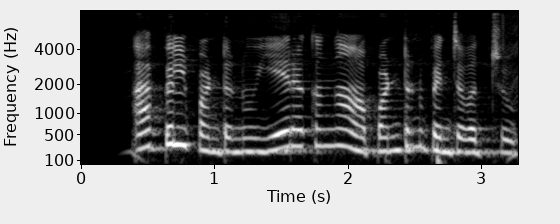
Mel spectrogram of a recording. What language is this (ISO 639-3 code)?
tel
